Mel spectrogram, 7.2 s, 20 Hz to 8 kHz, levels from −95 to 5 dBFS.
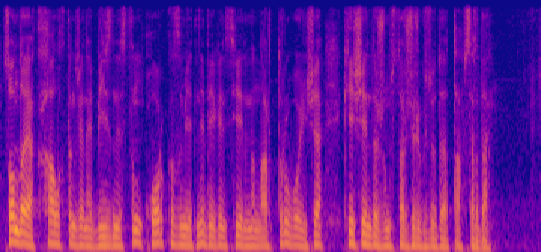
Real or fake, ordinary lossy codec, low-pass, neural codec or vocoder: real; none; 7.2 kHz; none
